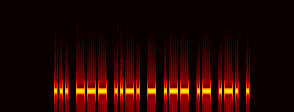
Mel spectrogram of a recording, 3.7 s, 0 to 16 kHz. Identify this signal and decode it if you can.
Morse code, heard as a keyed tone, about 36 wpm, 700 Hz. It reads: SOFTWARE
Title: Sentences from Top 1000 Words - Review Part 3 - New Word Drill - 35wpm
